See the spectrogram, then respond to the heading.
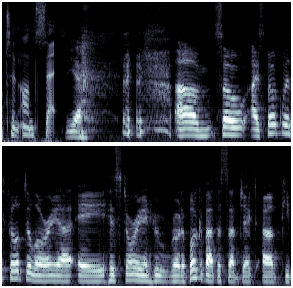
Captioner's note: laughter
